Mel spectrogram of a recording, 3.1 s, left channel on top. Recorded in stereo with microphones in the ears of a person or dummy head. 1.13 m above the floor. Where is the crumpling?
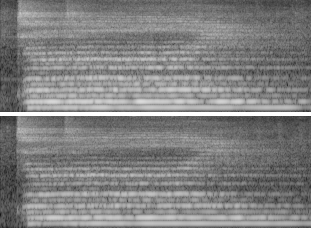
I don't hear crumpling.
